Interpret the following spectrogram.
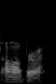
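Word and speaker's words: Obra: A I thought it was Aubra yeah it's Aubra Aubra how is that spelled o b r a the summer one's name is spelled oo no just Oro I know I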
